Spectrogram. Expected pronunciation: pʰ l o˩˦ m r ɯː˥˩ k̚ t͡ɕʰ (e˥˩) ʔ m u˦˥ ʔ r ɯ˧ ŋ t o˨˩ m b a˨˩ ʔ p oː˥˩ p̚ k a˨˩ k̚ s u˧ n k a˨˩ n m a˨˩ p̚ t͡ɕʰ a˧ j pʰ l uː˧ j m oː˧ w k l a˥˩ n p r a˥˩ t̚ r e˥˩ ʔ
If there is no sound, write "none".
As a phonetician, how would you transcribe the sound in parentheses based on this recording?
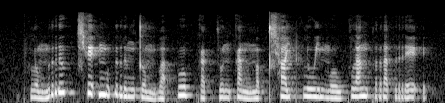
e˥˩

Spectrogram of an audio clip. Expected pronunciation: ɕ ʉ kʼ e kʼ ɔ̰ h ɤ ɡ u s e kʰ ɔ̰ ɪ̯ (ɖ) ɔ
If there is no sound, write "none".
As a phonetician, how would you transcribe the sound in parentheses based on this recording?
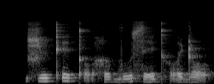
ɖ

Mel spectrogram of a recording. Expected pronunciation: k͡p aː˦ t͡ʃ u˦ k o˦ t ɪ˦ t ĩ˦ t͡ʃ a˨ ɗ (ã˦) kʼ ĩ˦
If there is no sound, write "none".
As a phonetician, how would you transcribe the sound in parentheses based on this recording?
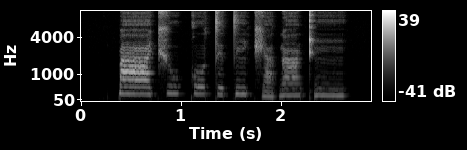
ã˦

